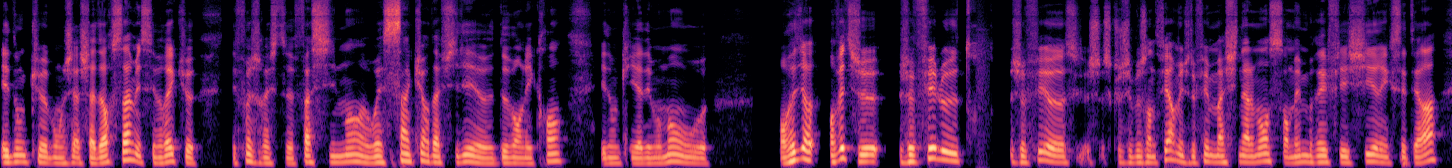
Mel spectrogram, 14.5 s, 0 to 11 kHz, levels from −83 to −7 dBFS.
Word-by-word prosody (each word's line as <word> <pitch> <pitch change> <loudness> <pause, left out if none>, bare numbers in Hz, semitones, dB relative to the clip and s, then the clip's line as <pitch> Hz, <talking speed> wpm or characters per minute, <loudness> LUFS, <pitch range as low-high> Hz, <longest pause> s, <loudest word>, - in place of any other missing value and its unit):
et 120 -1 +3
donc, 130 -1 -2
bon, 110 -2 0
j'a 110 +1 -1
j'adore 110 +4 +3
ça, 170 +1 +5
mais 135 -6 0
c'est 110 - -5
vrai 130 +6 +3
que 110 -6 -2 0.3
des 100 - -8
fois 140 +7 -1
je 110 -4 -6
reste, 105 0 -5
heu, 100 - -1
facilement, 125 +3 0
ouais, 120 +2 +2
5 145 +5 +3
heures 140 - +2
d'affilée, 125 +2 +1
heu, 105 -2 0
devant 110 +1 -1
l'écran 145 +9 -2 0.3
et 100 - -4
donc 105 0 -6
il 105 - -3
y - - +2
a - - 0
des 105 - -2
moments 125 +5 0
où, 110 -2 -2
heu, 100 - -10 0.7
on 105 - +3
va 150 - +7
dire, 180 -2 +4 0.2
en 125 - +2
fait 200 +5 +4
je 135 -1 +3 0.2
je 130 +3 +3
fais 200 +10 +4
le 160 -5 +3
tr - - -13 0.3
je 125 -1 -2
fais, 165 +9 -3
heu, 125 -5 +3
c 115 - -11
c - - -7
ce - - -7
que 120 - -8
j'ai 115 +1 -5
besoin 120 0 -2
de - - -8
faire 175 -1 +1
mais 135 - -1
je - - -8
le - - -2
fais 135 +5 -2
machinalement 125 +2 +1
sans 115 -5 -3
même 125 +3 -2
réfléchir 125 +2 -1
et 115 - -1
cetera 115 - 0
120 Hz, 260 wpm, -23 LUFS, 110-135 Hz, 0.7 s, va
